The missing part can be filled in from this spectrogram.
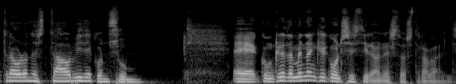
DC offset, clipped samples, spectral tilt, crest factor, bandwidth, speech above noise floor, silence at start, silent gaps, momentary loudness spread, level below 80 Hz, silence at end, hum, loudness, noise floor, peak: under 0.1%; under 0.1%; -6 dB/octave; 16 dB; 15.5 kHz; 22 dB; 0.05 s; none; 18 LU; -50 dBFS; 0 s; none; -25 LUFS; -45 dBFS; -10 dBFS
